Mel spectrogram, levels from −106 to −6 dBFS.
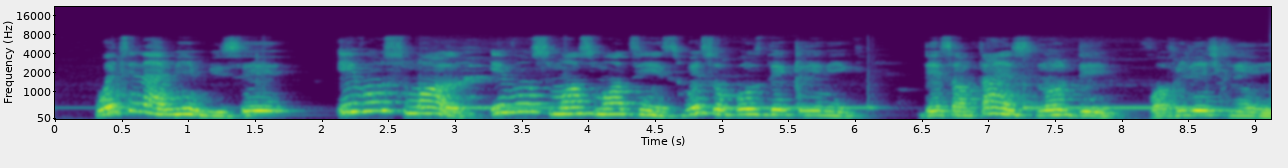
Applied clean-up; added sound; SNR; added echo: classical method WPE with log-MMSE.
